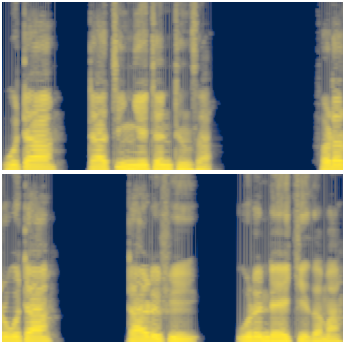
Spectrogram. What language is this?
Hausa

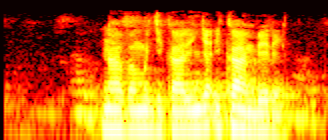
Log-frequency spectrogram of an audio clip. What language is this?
Kinyarwanda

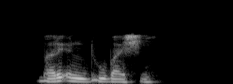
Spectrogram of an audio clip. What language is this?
Hausa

